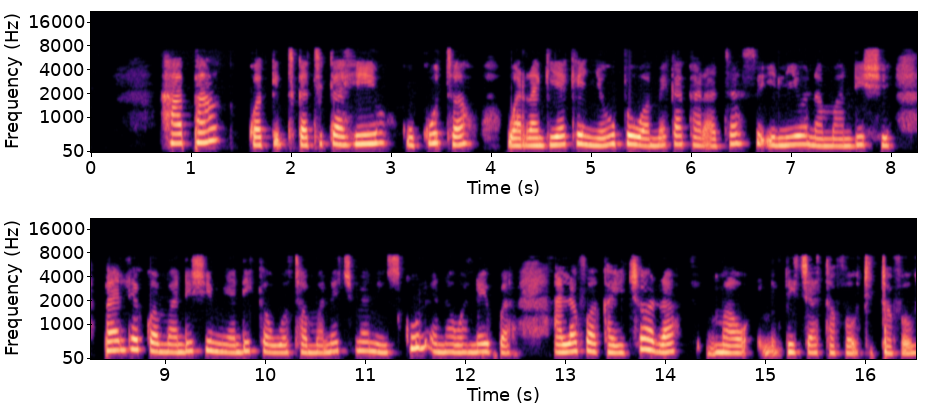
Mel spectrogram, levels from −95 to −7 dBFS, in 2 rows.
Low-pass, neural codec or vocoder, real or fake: 7.2 kHz; none; real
